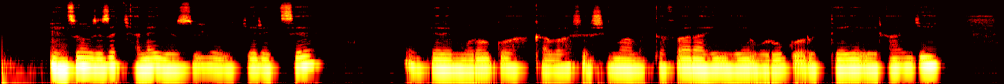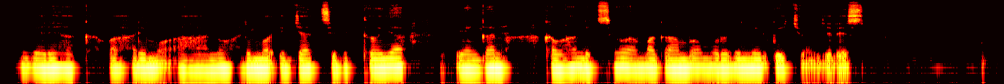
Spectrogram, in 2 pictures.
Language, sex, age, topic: Kinyarwanda, male, 25-35, finance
